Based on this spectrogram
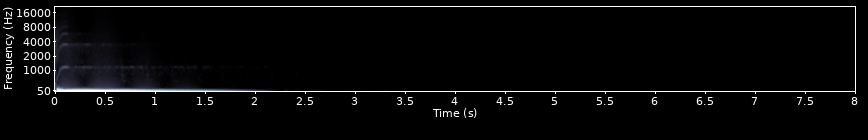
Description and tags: SD Low+Hi 07
Powerful sound of impact.
impact, sub, hit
